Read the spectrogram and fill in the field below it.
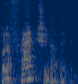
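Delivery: measured, grave and patient; celestial angel. Acted. GM voices the celestial.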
